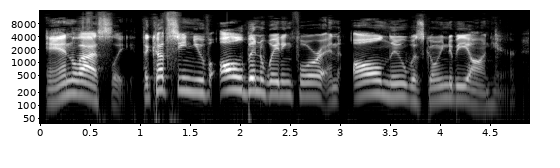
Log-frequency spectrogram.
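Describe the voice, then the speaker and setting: A man's voice: fairly high pitch, animated, moderate pace, fairly bright tone, smooth, no room sound, studio quality. A man hosting a video game top-ten countdown, speaking with emphatic, enthusiastic commentary and dramatic build-ups. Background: music.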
